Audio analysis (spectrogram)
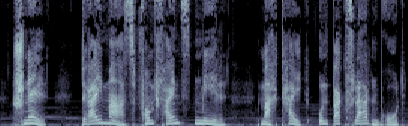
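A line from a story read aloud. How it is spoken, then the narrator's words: Calling out. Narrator (German): rief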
